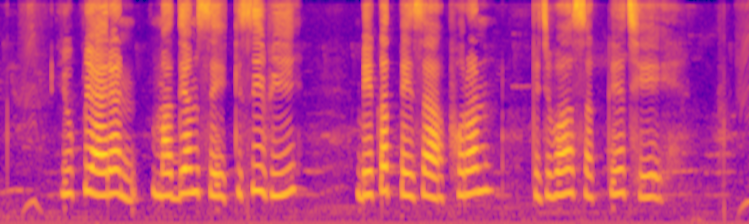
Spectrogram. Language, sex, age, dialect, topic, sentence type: Magahi, female, 18-24, Northeastern/Surjapuri, banking, statement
